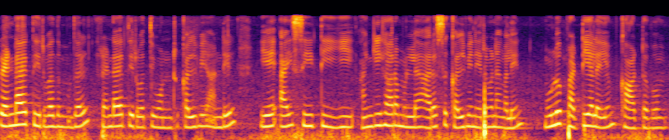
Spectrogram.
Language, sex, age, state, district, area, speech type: Tamil, female, 18-30, Tamil Nadu, Tiruchirappalli, rural, read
